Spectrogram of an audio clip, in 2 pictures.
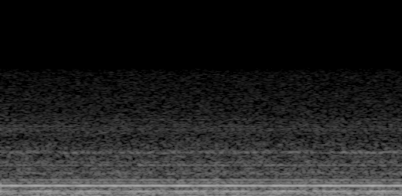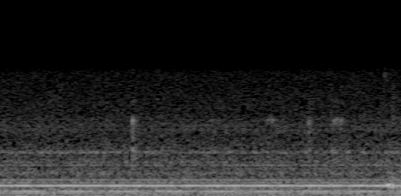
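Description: A steady low background hum holding one pitch, with a single faint click about five seconds in.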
